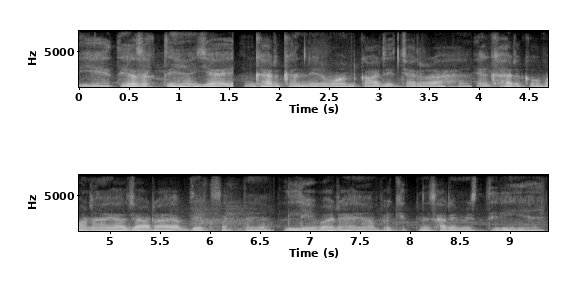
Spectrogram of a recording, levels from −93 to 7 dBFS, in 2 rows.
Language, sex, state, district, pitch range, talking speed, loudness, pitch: Maithili, male, Bihar, Kishanganj, 125-130 Hz, 190 wpm, -21 LUFS, 125 Hz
